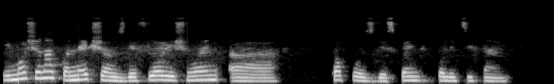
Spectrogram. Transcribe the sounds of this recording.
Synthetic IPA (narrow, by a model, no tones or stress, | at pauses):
imoʃɔnalkɔnɛkʃɔ̃nsdeflɔɹiʃwɛ̃na | pɔpolsdespɛ̃ndkwɔlititãɪ̃m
